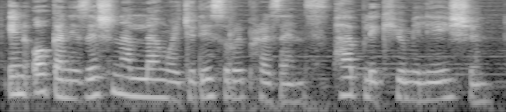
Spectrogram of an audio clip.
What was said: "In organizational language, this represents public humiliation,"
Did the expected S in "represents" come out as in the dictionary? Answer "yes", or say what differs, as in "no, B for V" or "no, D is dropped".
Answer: yes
